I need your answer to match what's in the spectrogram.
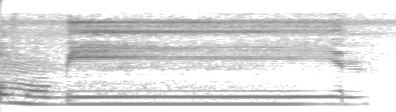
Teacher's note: pada ujung kalimat yaitu mubin dibaca panjang dua harakat atau empat harakat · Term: Mad aridli sukun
